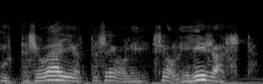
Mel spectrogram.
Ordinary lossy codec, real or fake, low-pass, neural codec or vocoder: none; fake; 19.8 kHz; vocoder, 44.1 kHz, 128 mel bands, Pupu-Vocoder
